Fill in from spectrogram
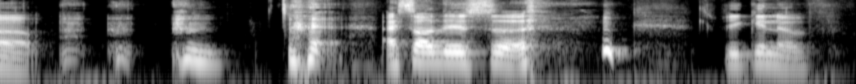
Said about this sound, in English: He's like, Hey, dude, I just coughed right now.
